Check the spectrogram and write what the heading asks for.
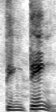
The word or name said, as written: Tim Tim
